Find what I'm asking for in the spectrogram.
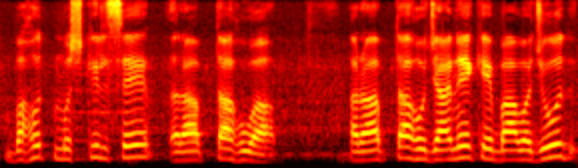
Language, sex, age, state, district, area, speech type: Urdu, male, 30-45, Delhi, Central Delhi, urban, spontaneous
